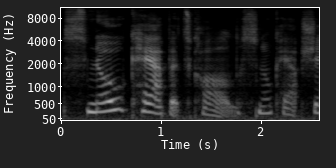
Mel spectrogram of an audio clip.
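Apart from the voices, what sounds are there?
No everyday noises stand out.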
